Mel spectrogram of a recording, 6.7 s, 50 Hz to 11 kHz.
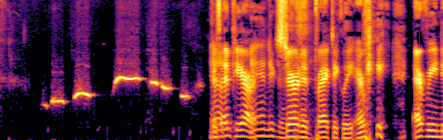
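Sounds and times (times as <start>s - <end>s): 
person whistling a familiar TV theme tune: 0.6s - 3.0s
speech: 3.1s - 6.6s.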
